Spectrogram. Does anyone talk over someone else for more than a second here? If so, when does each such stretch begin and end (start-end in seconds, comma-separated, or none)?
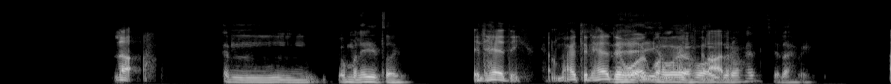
6.1-7.3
